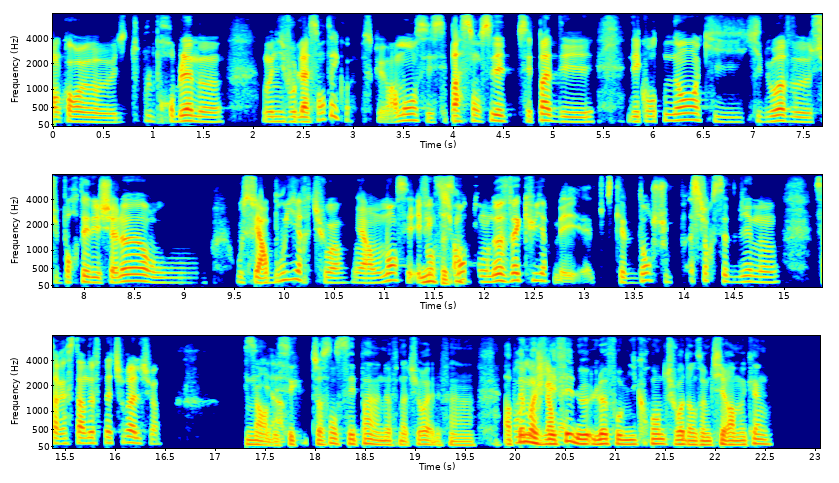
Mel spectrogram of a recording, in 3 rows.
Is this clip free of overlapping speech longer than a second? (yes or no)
yes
